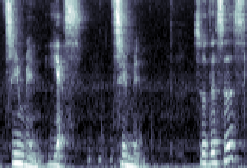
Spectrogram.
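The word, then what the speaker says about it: 지민: It is neither j nor j. It is somewhere in between. Ch. Jungkook, as you see, it's slightly, very softly, a little bit of air comes out of it. J. Jungkook, Jimin, J. Jin. So this is Kim Suk Jin, Park Jimin, John Jungkook. So J. This is J. So it's like Jib. It's more towards J but not exactly J.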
